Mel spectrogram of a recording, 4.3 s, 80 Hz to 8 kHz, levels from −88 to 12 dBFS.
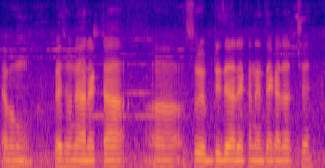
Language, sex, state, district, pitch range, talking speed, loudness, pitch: Bengali, male, Tripura, West Tripura, 115-120 Hz, 125 wpm, -19 LUFS, 120 Hz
